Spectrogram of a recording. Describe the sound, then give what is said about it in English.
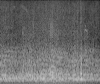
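Bees buzz at a beehive as they bring in pollen from early-blooming maples, willows and dandelions, making a dense, continuous, even hum with no voices. “beehive is already bringing in pollen from the early maples that are blooming, the early willows, the early dandelions.”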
